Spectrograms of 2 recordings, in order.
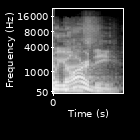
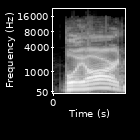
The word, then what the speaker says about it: Boyardee: You are the Boyardee. Boyardee. You got the stress on the accent on the wrong spot.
